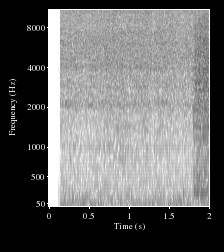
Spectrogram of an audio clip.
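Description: A steady rushing hiss, with some low rumble, then music comes in just before the end.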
